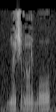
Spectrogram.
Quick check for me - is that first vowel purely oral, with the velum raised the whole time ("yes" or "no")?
no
